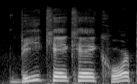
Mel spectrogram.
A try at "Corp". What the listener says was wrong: That word C-O-R-P is pronounced core, not corp.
